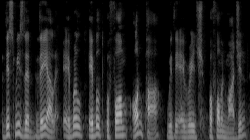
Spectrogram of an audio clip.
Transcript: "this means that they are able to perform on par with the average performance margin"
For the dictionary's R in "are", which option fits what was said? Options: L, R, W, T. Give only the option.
L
